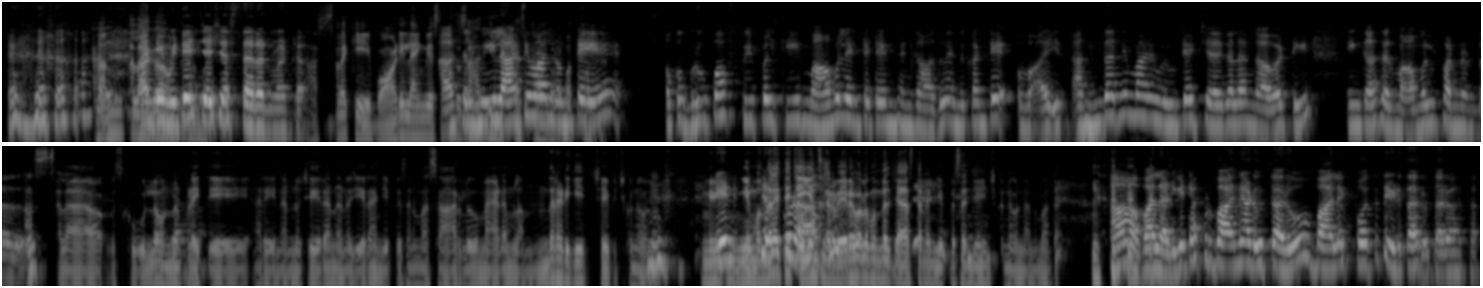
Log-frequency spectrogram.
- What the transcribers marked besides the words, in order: laugh; in English: "ఇమిటేట్"; other background noise; tapping; in English: "బాడీ లాంగ్వేజ్‌తో"; in English: "గ్రూప్ ఆఫ్ పీపుల్‌కి"; in English: "ఎంటర్‌టైన్‌మెంట్"; in English: "ఇమిటేట్"; in English: "ఫన్"; chuckle; giggle; in English: "టీచర్స్"; laugh
- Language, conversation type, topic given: Telugu, podcast, మీరు సినిమా హీరోల స్టైల్‌ను అనుసరిస్తున్నారా?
